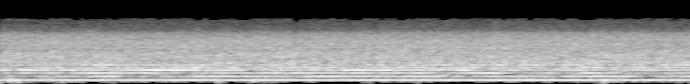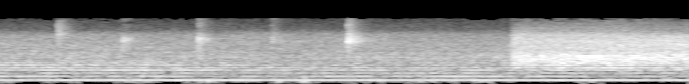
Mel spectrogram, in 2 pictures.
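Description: Steady electrical hum with hiss, and a few faint clicks between about six and eight seconds in. About a second before the end a louder noise comes in and holds.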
